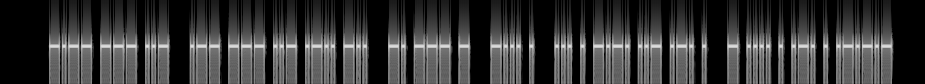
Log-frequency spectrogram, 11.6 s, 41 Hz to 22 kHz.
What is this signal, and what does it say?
Morse code, heard as a keyed tone, about 30 wpm, 700 Hz. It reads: YOU WOULD NOT BE SECURE THERE.
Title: Sentences from Top 1200 Words 30wpm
